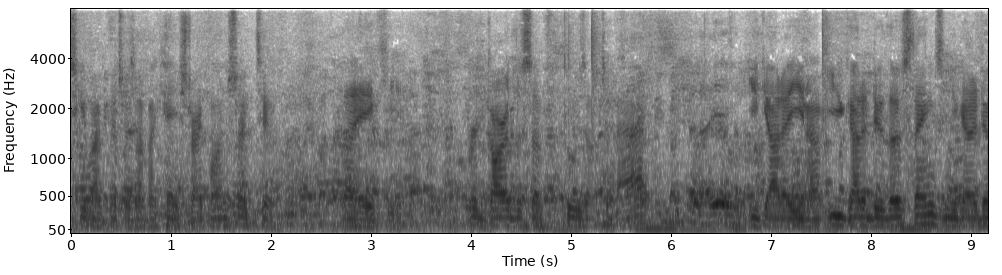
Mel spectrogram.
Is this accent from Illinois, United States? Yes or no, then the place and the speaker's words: yes; Illinois, United States; growing up in Illinois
